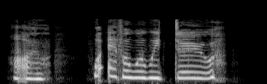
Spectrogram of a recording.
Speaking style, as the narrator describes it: her maid sobbed

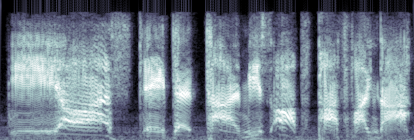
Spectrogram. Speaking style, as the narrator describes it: Crowfip growled

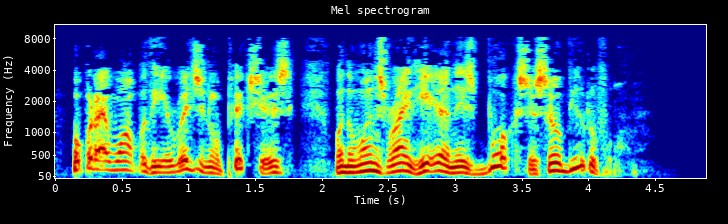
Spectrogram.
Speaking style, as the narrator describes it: he exclaimed

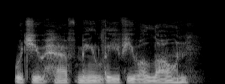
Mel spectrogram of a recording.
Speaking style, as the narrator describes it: He asks, his tone rough yet quiet

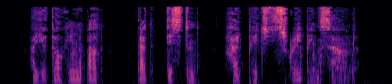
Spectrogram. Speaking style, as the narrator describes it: she whispered

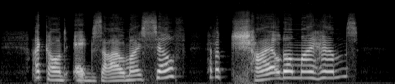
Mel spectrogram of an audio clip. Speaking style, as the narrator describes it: he exclaimed

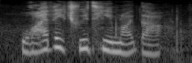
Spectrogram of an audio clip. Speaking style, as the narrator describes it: Jack whispered to the Christmas pig

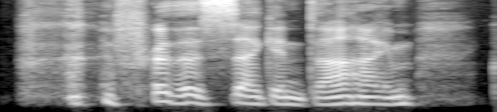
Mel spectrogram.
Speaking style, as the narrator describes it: Gregory chuckled

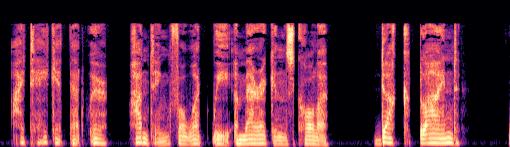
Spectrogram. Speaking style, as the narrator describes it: whispered James

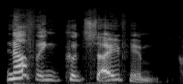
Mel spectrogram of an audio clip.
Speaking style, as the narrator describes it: cried the girl

